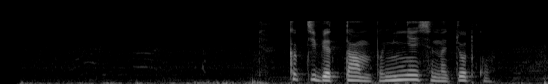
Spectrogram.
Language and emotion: Russian, angry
